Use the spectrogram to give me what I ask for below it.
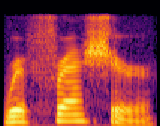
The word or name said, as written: refresher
